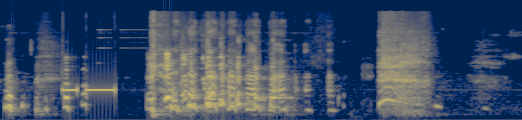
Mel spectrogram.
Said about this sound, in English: I've got like a beep button. Yeah, beepy.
